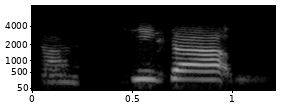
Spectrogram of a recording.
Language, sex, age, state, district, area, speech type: Sindhi, female, 18-30, Delhi, South Delhi, urban, conversation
